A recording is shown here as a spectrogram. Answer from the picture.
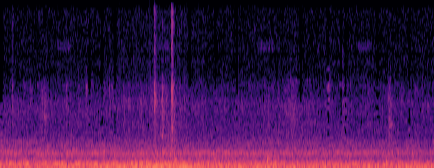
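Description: Steady drone of a van's engine and road noise heard from inside the cabin while driving, with a constant low hum.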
